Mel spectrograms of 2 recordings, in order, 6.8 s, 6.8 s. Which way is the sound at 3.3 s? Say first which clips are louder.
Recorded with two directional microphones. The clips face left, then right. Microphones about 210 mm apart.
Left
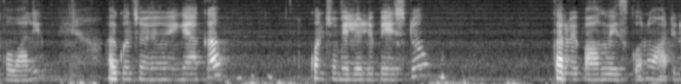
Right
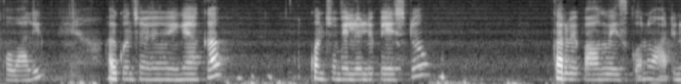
Right 2 dB; 50° right (ahead or behind).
